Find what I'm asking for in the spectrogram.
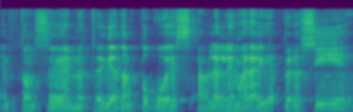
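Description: Using an ordinary speaking voice, a man talks at a fairly slow pace with a fairly low pitch and ordinary pitch variation. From Chile, Santiago (Renca). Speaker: podcast co-host. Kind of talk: casual chat.

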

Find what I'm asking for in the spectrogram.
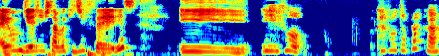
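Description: A woman's high, raised and projected voice, bright and sharp in tone, at a moderate pace with ordinary pitch variation, big swings in loudness and long, frequent pauses. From Brazil, Belo Horizonte. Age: 20s. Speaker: podcast guest, Brazilian emigrant. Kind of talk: casual chat. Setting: at her home.

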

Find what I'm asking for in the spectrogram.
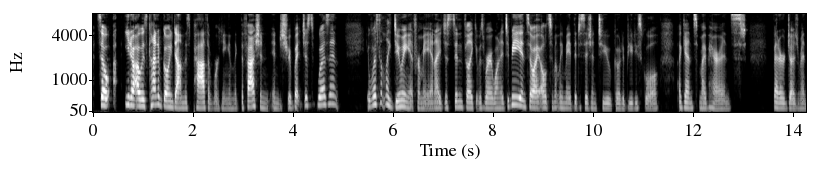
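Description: Over a very clean recording with a silent background, a woman talks at a fairly quick pace with vocal fry. Her pitch is very deep and low, and her intonation is lively. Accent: American. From South Florida. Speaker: entrepreneur. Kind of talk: interview.

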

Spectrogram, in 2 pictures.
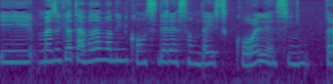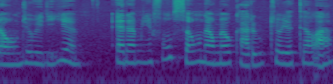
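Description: A woman with an unremarkable speaking voice talks at a moderate pace. Her pitch is fairly high and her intonation fairly even. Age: 20s. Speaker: tourism student, former exchange worker. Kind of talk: casual interview chat.

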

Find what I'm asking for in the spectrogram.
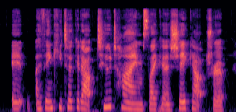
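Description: A woman's fairly high, a normal speaking voice, fairly even in intonation, at a fairly slow pace. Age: 50s. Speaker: full-time RVer and YouTuber. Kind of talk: casual interview.

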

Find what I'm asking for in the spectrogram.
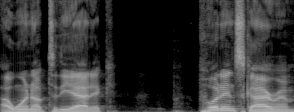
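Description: On a very clean recording with a silent background, a man speaks at a fairly high pitch. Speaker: podcast host. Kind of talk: casual chat. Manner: animated.

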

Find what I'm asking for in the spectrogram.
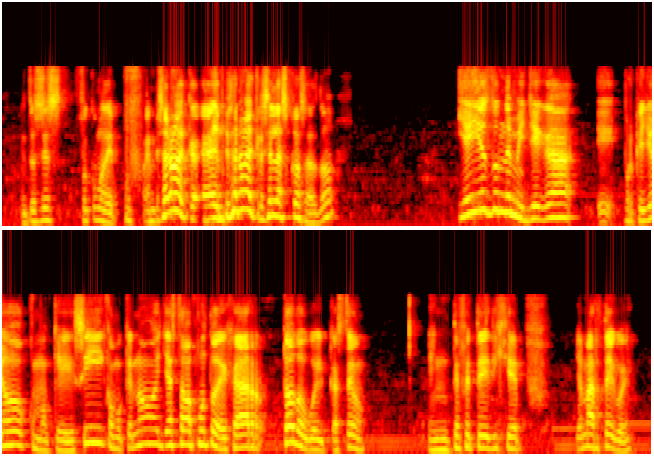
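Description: The voice moves through very wide pitch swings. Its pace is moderate. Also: man, high pitch for a man. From Mexico, Oaxaca. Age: 20s. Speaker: esports caster and student. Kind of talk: casual interview chat. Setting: live stream.

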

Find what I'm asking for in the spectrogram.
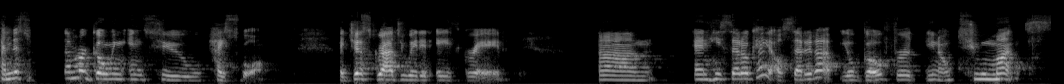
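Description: A fairly high-pitched woman with a Californian accent, fairly slow, with long, frequent pauses. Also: ordinary pitch variation. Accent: Californian American English. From US West Coast, San Francisco. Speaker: YouTuber. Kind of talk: casual interview chat.

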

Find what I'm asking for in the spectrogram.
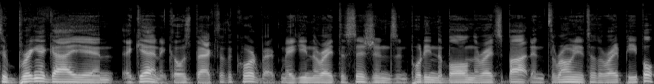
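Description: A man with an American accent and fairly low pitch at a very fast pace, ordinary pitch variation, on a very clean recording with a silent background. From Pennsylvania. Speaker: former football player, podcast co-host. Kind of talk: casual chat. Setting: studio. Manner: halting.

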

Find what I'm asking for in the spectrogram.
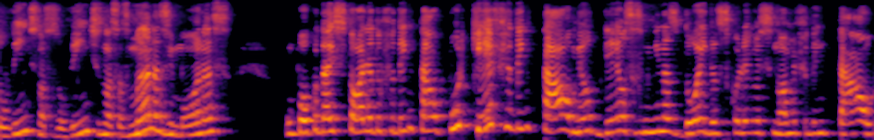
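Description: A woman talks fairly quickly, her pitch high. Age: 20s. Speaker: podcast co-host, Portuguese teacher. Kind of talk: casual chat.

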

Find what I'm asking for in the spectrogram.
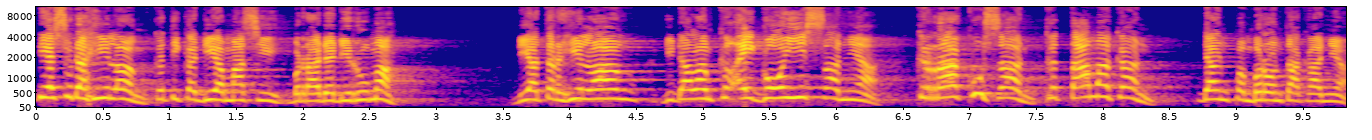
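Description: With ordinary pitch variation, this raised, projected voice moves at a fairly slow pace. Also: man, extremely high pitch for a man. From rural Indonesia. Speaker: preacher. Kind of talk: sermon.

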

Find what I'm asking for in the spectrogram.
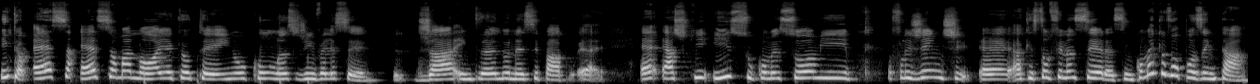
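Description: This woman speaks in a high voice at a moderate pace, her tone dark and mellow and her pitch varying in an ordinary way. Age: 30s. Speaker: podcast host and travel influencer. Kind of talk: casual chat.

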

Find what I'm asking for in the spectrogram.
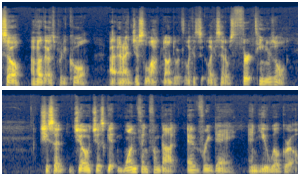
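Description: Very deep, low-pitched male voice with vocal fry, ordinary pitch variation, and a fairly slow pace on a very clean recording with a silent background. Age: 50s. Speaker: pastor. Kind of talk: live prayer and prophecy broadcast. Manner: casual, halting with fillers.

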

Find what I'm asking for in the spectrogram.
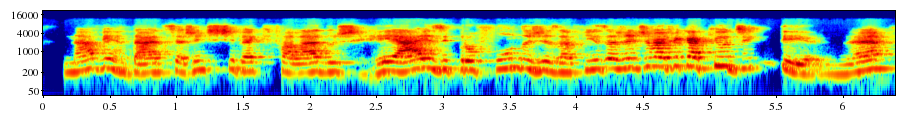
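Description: A moderate pace in a Rio de Janeiro accent, with ordinary pitch variation, hardly any pauses, audible room echo and noticeable background noise. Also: woman, high pitch for a woman. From Brazil, Rio de Janeiro. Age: 40s. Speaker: HR consultant. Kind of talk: interview. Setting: home office.

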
